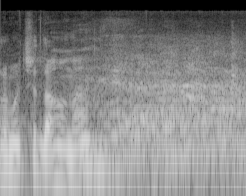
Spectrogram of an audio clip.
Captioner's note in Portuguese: Risadas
